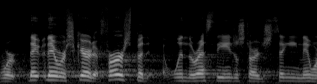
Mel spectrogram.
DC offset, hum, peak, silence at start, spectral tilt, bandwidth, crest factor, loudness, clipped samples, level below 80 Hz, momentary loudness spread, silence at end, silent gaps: under 0.1%; none; -14 dBFS; 0 s; -3.5 dB/octave; 16.5 kHz; 18 dB; -32 LUFS; under 0.1%; -72 dBFS; 11 LU; 0 s; none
